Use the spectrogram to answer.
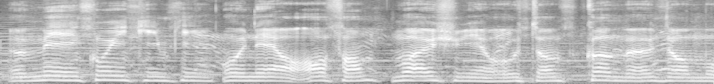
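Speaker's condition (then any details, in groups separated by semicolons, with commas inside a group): ALS (maladie de Charcot); uses wheelchair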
